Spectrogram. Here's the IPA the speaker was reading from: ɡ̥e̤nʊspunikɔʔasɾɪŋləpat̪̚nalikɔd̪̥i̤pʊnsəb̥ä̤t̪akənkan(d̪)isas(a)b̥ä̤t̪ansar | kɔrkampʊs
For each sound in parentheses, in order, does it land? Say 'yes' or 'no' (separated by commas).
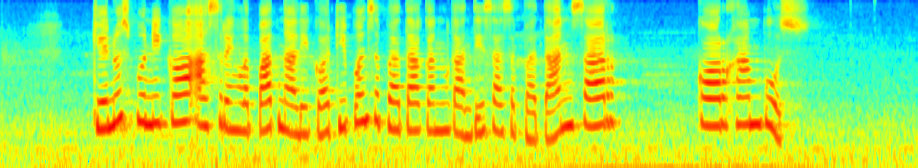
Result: no, no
